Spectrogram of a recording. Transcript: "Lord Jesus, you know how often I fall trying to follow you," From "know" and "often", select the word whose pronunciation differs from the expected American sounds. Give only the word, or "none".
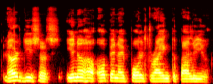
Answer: often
